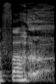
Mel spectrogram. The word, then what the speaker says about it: pho: Yeah, fo.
